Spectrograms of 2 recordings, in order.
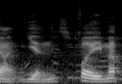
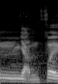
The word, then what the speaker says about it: Yanfei: ๆ เลย นะ ครับ ก็ มี คน ใน คอมเม้น บอก ว่า อ่าน ว่า เยือน สวย นะ ครับ แต่ แล้ว แต่ ว่า ผม หลุด ปาก พูด ไป ว่า เป็น หยัง ไฟ ก็ ต้อง ขอ อนุญาต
